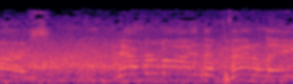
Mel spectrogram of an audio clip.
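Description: A man's voice from the match broadcast, speaking with a pitch that rises and falls, just after a goal is called.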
